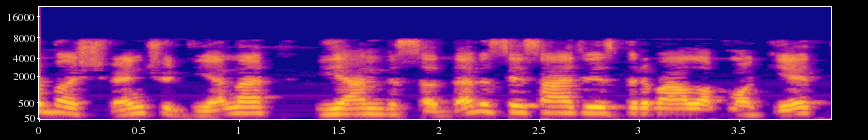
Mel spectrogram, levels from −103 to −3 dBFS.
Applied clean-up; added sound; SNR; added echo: classical method Wiener filter.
